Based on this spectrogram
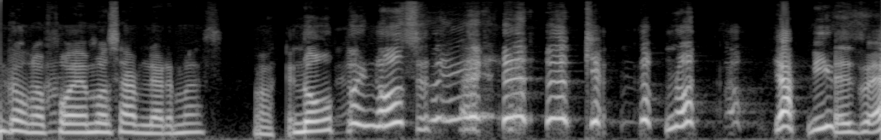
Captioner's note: laughter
